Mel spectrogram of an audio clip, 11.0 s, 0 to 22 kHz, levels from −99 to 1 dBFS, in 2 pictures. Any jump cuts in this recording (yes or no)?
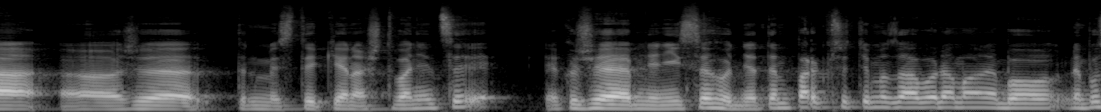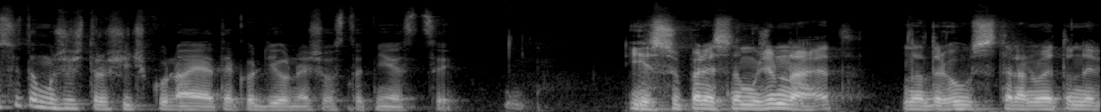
no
